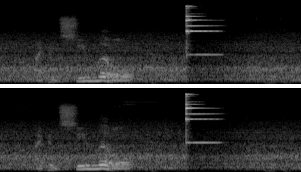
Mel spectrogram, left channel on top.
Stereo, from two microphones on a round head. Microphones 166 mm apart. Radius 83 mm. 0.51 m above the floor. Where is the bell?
40° right (ahead or behind), 2 m.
